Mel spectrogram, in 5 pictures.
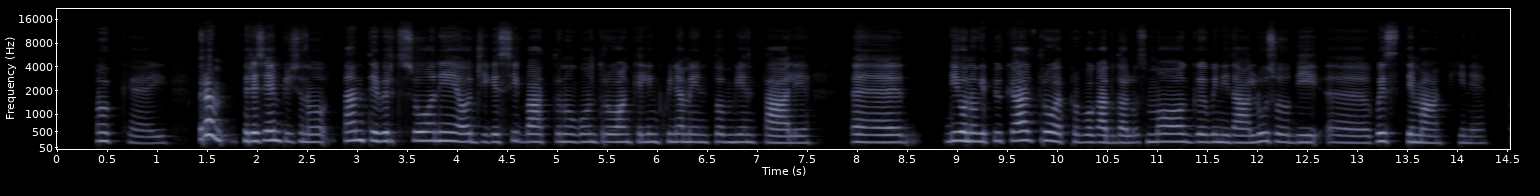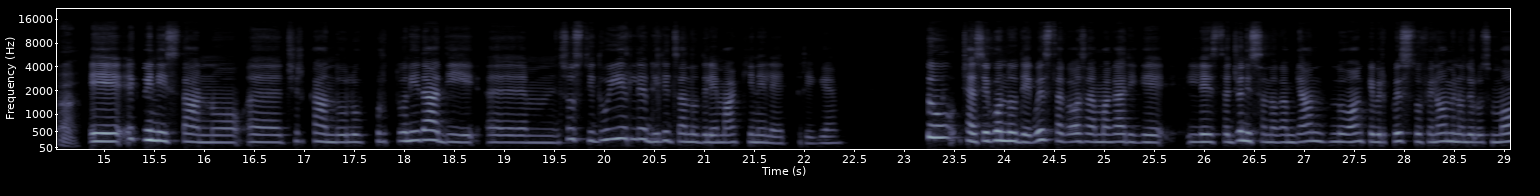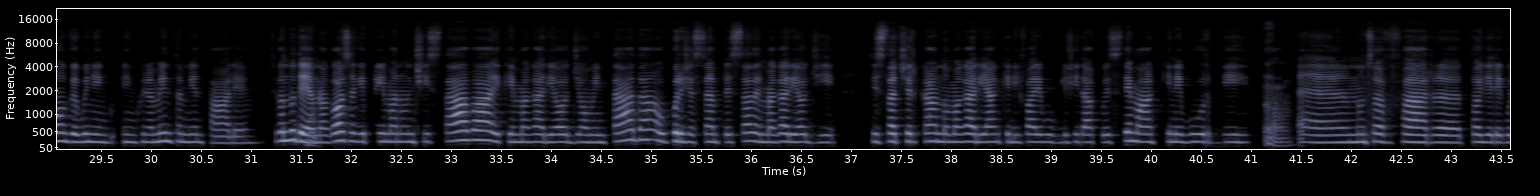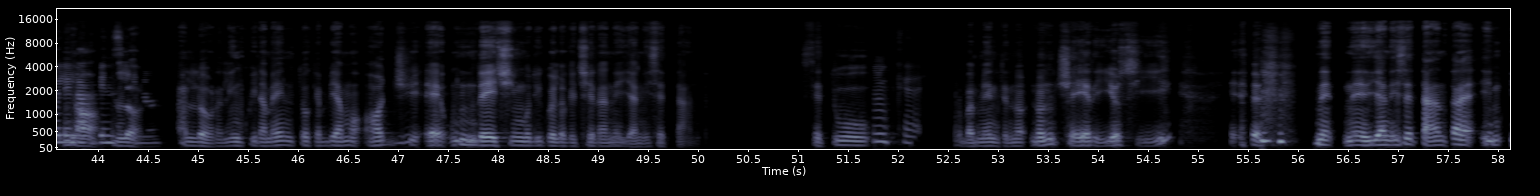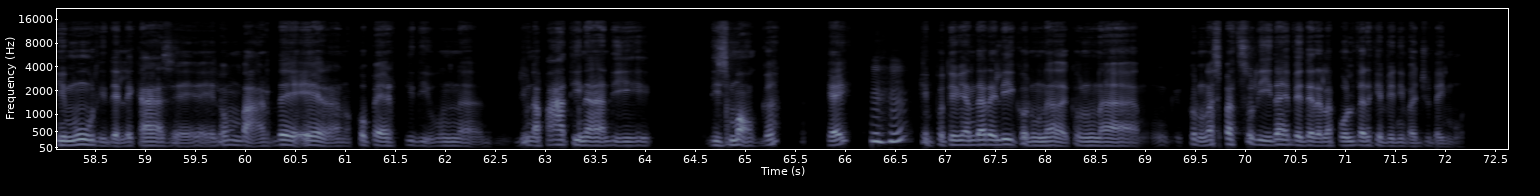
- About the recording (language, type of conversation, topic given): Italian, podcast, In che modo i cambiamenti climatici stanno modificando l’andamento delle stagioni?
- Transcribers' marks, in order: tapping; other background noise; "cioè" said as "ceh"; "okay" said as "kay"; "probabilmente" said as "probalmente"; chuckle; snort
